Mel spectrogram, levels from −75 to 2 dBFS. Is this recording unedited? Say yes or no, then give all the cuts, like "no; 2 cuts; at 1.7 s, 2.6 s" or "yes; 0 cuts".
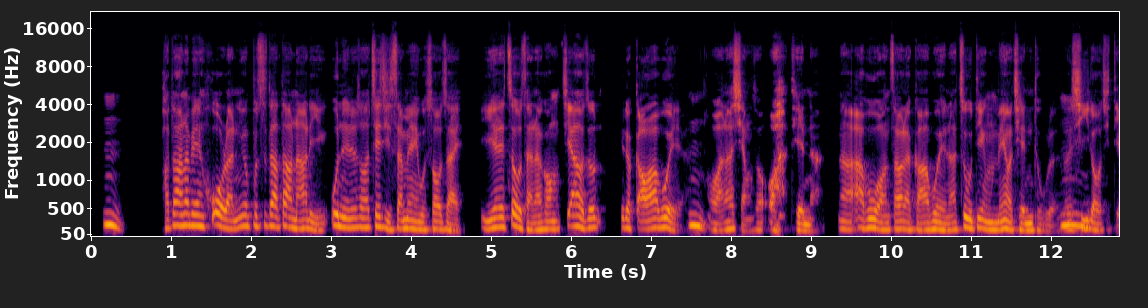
no; 1 cut; at 9.2 s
